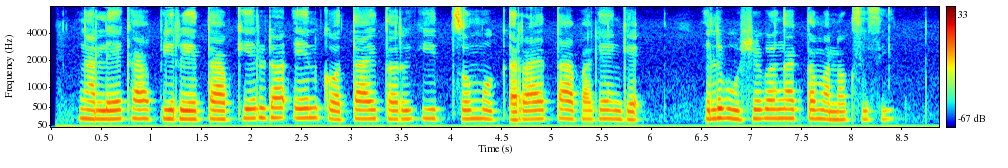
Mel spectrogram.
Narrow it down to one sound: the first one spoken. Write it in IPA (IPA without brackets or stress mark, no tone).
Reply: ŋ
